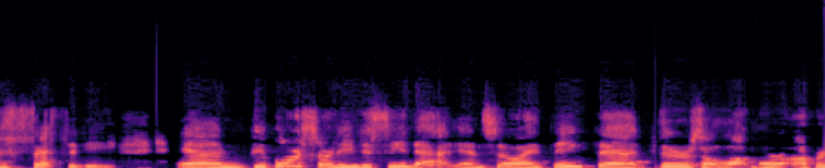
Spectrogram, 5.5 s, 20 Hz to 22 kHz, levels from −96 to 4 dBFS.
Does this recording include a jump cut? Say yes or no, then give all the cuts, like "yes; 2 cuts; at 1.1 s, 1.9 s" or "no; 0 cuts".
yes; 2 cuts; at 0.9 s, 4.4 s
